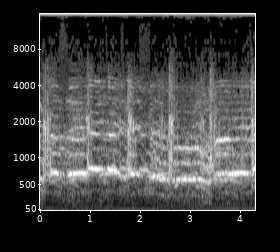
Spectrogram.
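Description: A large chorus of men chanting a verse in unison, in long held notes that move together, with a sharp beat about every 0.8 seconds.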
